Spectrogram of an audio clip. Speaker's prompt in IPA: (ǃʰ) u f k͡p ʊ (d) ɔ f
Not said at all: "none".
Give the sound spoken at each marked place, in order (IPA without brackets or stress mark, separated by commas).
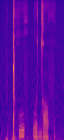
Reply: ǃʰ, d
